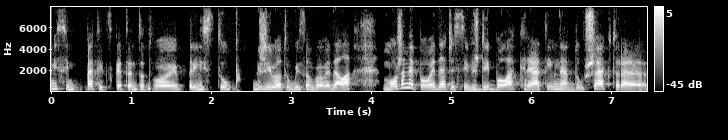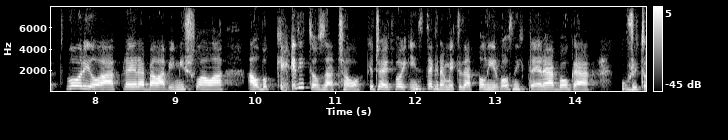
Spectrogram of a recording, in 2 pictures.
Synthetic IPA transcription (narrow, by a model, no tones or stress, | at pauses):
ɛmisimpat̪it͡skɛt̪ɛnt̪ɔt̪ʋɔjpɾiːst̪upɡʒiʋɔt̪ubisɔmpɔʋɛd̪alamʊɔʒɛmɛpɔʋɛd̪aɟʒɛsivʒd̪ibɔlakɾɛat̪iːʊnad̪uʃakt̪ɔɾaːɾad̪a̰t̪ʋɔɾilapɾɛɾaːbalaʋimiːʃlala | ʔalɛbɔkɛd̪it̪ɔzat͡ʃalɔkɛʒɛajt̪ʋɔjʔinst̪aɡɾamjɛt̪ɛd̪apl̩niːɾʊɔznixpɾɛɾaːbɔɡauʒit̪ɔ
